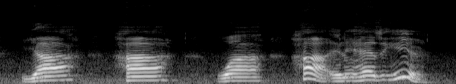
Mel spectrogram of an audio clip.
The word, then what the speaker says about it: Yahawah: ya ha wa ha and it has it here. So a historically plausible pronunciation using only the consonants plus the natural a sounds would be ya ha wa ha. This preserves the co the consonental skeleton.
